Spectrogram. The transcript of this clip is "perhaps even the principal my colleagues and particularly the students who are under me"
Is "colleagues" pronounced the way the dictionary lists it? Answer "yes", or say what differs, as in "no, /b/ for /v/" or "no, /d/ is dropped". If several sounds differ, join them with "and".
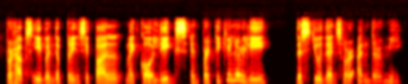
no, /s/ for /z/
